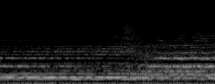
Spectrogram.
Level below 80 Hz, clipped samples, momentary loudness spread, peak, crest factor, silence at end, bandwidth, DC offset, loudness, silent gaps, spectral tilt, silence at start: -56 dBFS; under 0.1%; 2 LU; -24 dBFS; 12 dB; 0 s; 7 kHz; under 0.1%; -36 LUFS; none; -6.5 dB/octave; 0 s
